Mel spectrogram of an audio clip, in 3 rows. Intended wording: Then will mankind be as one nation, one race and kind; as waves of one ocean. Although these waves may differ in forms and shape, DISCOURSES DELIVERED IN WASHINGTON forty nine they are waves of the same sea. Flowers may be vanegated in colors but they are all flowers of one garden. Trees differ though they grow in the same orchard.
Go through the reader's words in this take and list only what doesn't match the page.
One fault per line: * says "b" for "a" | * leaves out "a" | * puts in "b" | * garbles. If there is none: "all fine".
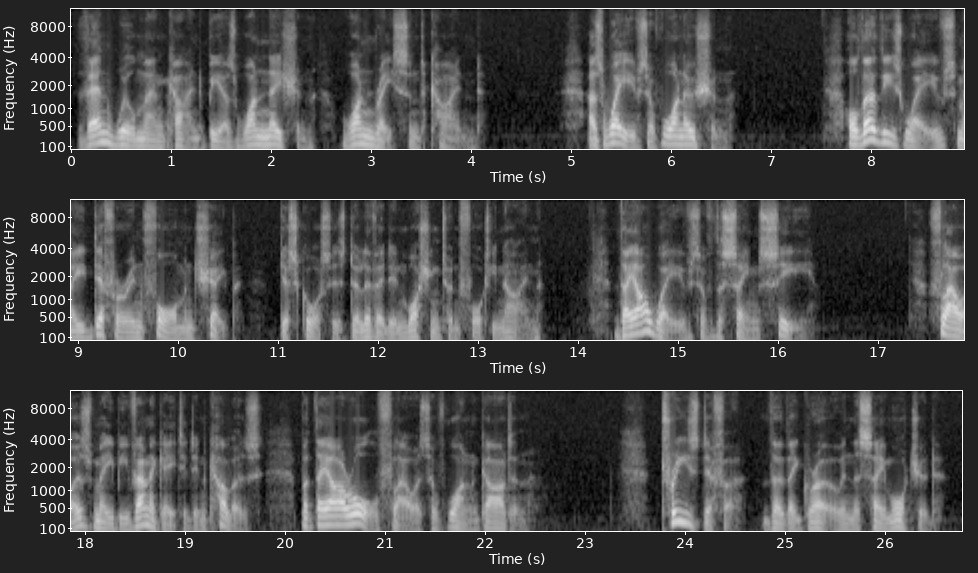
* says "form" for "forms"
